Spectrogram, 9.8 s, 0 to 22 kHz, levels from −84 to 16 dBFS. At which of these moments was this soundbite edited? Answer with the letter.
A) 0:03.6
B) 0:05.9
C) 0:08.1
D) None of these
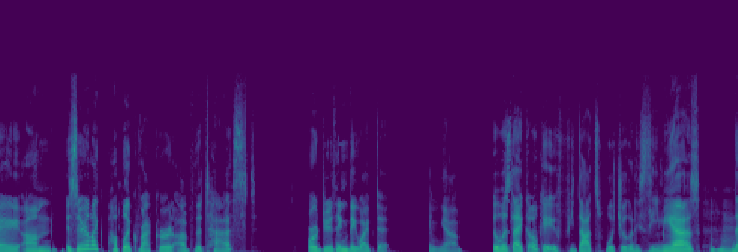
B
